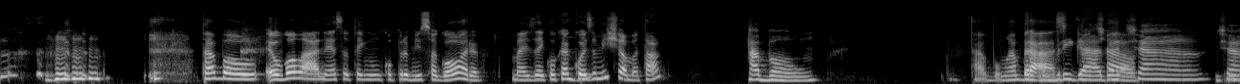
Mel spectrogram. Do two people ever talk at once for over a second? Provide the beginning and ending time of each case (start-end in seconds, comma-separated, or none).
10.2-11.5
